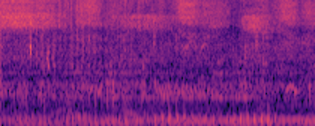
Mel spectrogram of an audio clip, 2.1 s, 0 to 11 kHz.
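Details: Hand-raised female African cheetah purring at a rescue center in 2015 while licking a volunteer with her rough tongue. A deep, continuous throbbing purr is heard throughout, with faint background hiss.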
